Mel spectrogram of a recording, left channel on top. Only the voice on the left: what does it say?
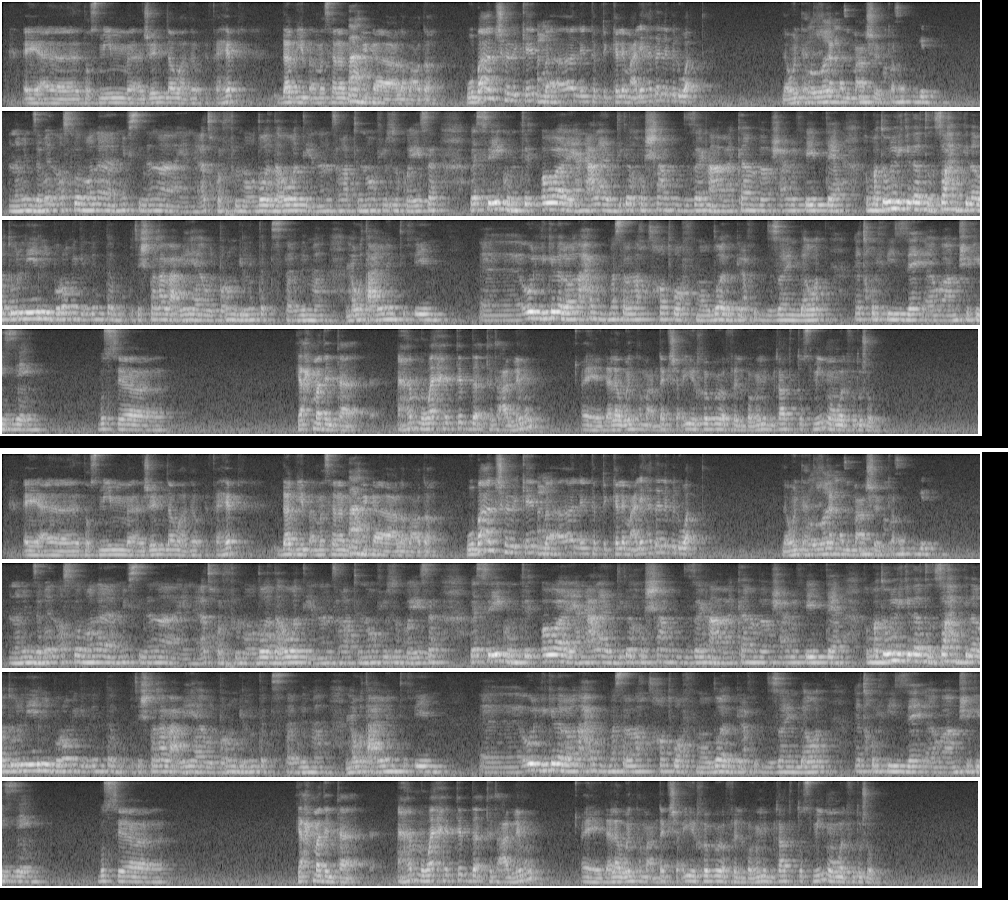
فاهم
فاهم
والله
العظيم
عظيم
جدا انا من زمان اصلا وانا نفسي ان انا يعني ادخل في الموضوع ده هوت يعني انا سمعت ان هو فلوسه كويسه بس ايه كنت اللي هو يعني على قد كده اخش اعمل ديزاين على كانفا مش عارف ايه بتاع طب ما تقول لي كده تنصحني كده وتقول لي ايه البرامج اللي انت بتشتغل عليها والبرامج اللي انت بتستخدمها
او اتعلمت فين آه قول لي كده لو انا حابب مثلا اخد خطوه في موضوع الجرافيك ديزاين دوت ادخل فيه ازاي او امشي فيه ازاي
